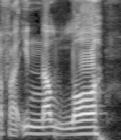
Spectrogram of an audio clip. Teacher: Huruf lam jalalah, huruf lam yang terdapat pada lafaz Allah yang di tengah nih, lam jalalah, itu dibaca tebal, dibaca tabkhim sehingga dibaca fa innallah.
